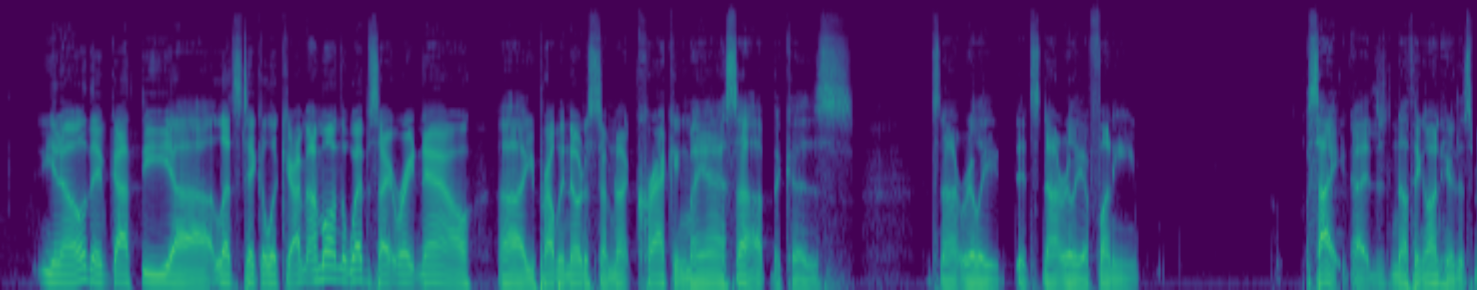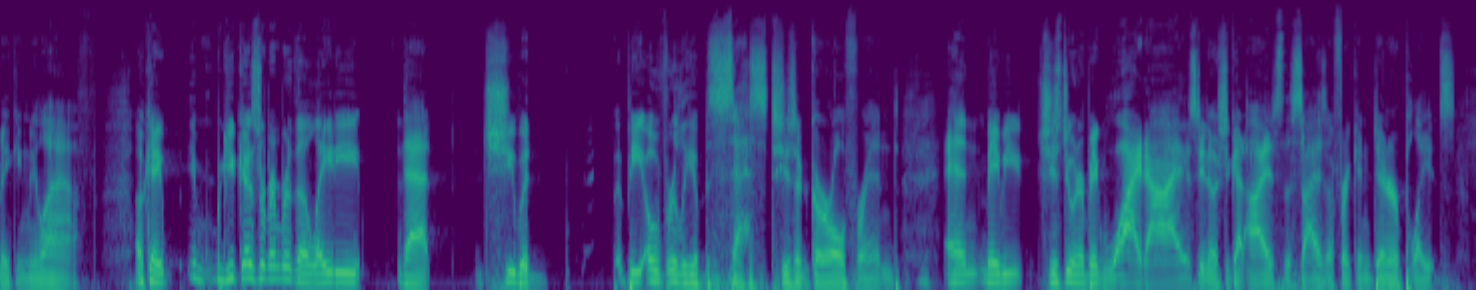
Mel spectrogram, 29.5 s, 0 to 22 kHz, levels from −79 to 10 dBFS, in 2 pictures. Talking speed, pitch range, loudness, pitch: 165 wpm, 100-130 Hz, -21 LUFS, 115 Hz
